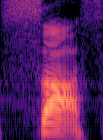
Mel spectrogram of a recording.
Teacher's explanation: सा में हमारी जीभ नीचे वाले दांत के भाग में स्पर्श होती है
